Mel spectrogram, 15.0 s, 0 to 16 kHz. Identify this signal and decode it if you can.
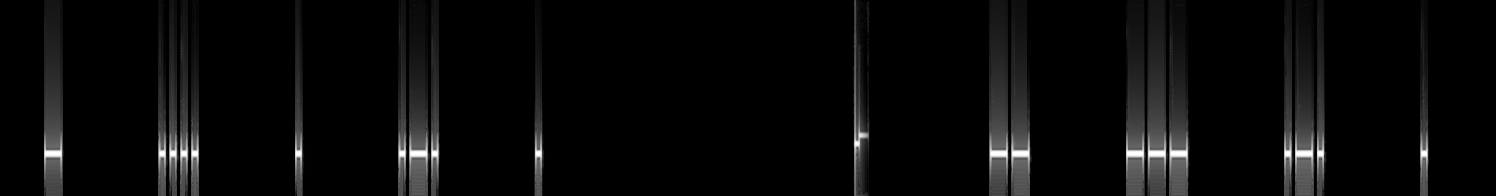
Morse code, heard as a keyed tone, about 22 wpm, spaced as for 8 wpm, 700 Hz. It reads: THERE MORE
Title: 6x Character Spacing - Top 100 Words - 22wpm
